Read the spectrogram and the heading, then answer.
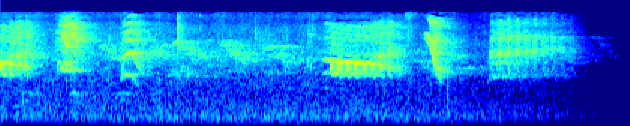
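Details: Song of the Izu thrush, a rare Japanese island-forest thrush: short thin whistled notes mixed with harsh buzzy trill phrases and quick descending sweeps, fading out at the end, with light hiss behind.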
